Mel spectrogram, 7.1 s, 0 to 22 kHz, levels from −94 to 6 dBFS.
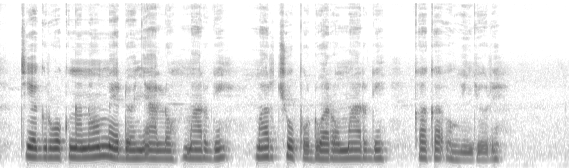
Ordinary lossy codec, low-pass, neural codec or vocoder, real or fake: none; none; none; real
